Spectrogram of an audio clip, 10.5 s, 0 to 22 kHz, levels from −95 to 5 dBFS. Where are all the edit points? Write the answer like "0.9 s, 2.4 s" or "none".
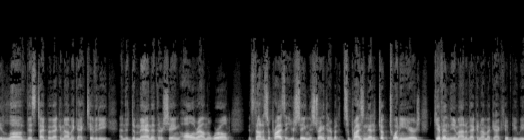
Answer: none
